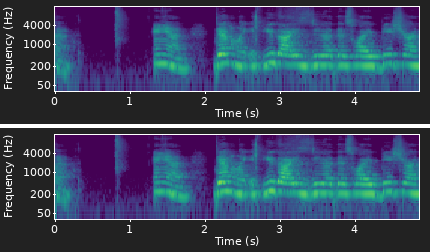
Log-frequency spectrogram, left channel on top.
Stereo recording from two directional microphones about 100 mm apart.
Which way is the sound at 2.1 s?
20° right (ahead or behind).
